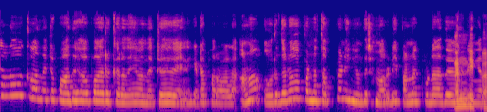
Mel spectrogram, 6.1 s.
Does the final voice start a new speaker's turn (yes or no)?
yes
